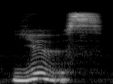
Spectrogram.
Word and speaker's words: ljus: Men har du L och J tillsammans så försvinner L-et. Du hör inte det, utan det blir ljus, ljud.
